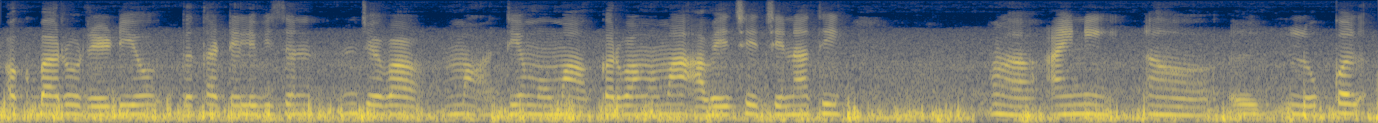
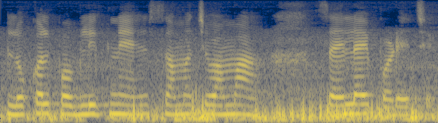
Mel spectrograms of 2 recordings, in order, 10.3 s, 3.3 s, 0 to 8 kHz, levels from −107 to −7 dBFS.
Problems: none marked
